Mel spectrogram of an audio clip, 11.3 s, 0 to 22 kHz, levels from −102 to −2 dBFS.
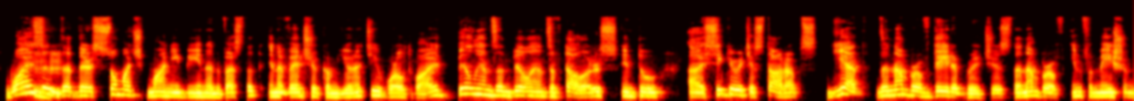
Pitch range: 120-150 Hz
